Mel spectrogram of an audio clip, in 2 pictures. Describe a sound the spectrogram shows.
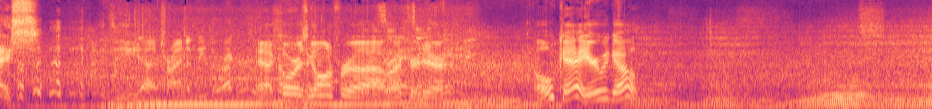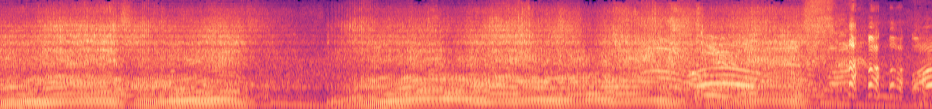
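An off-road buggy engine revs hard and roars.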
